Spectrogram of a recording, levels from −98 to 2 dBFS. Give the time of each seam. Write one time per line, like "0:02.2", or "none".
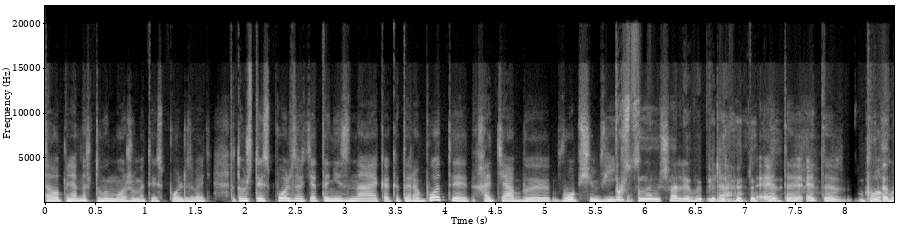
none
